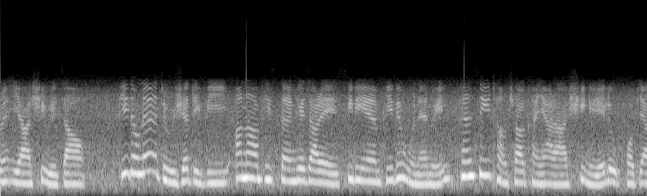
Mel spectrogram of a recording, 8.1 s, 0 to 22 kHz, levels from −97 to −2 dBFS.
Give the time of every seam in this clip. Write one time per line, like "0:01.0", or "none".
none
